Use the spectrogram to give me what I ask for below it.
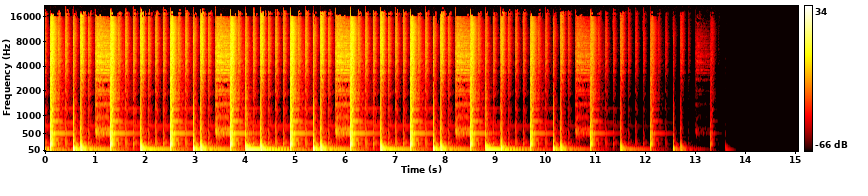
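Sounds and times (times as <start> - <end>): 
dub drum kit: 0.0 - 11.7.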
